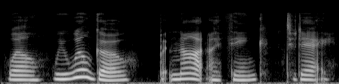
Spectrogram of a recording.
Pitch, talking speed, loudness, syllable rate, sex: 230 Hz, 175 wpm, -18 LUFS, 3.6 syllables/s, female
